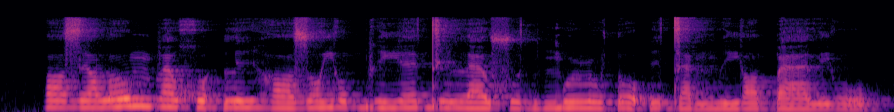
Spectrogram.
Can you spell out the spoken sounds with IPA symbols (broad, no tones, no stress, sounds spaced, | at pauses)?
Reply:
ɒ z e lˠ o m b æ χʷ e ʔ l i ɦ ɒ z o j o b i j e d i l æ sʷ e d ŋ͡m u ɭ u ɗ o ʔ i d æ ŋ͡m i j ɒ ɓ æ l j u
